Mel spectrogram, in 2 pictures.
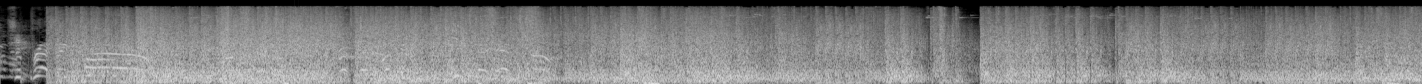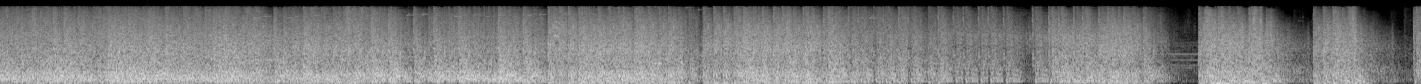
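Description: A machine gun fires in long rapid bursts.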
